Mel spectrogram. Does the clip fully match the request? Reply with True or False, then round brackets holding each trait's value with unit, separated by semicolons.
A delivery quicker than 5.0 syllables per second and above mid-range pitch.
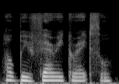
False (6.5 syllables/s; 175 Hz)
